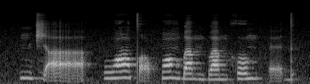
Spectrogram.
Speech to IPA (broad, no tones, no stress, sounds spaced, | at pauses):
n d͡ʒ a̰ | w ɔ̃ tˤ o̰ f ɔ̃ ɡ͡b a m b a m x o m h ɛ̰ d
